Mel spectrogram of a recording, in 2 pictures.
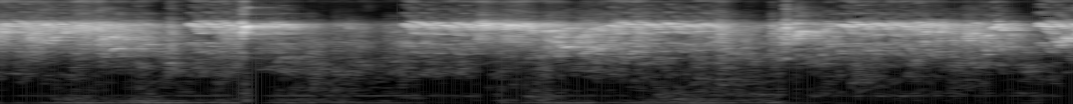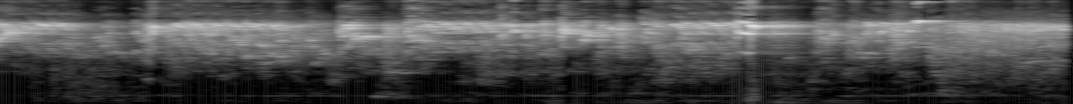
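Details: Lovebirds in a happy mood, singing and chirping: a dense, continuous wash of shrill, squeaky chirps and twitters. It rises and falls in loudness with short dips near two and four seconds.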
